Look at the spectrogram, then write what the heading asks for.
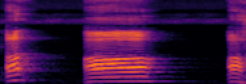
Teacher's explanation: स्वरों का उच्चारण स्थान हम देखते हैं तो स्वर के भी मुख्य द्वार में, मुख में कई स्थान होते हैं। जैसे कंठ, कंठ से अ, आ, आहा निकलता है।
